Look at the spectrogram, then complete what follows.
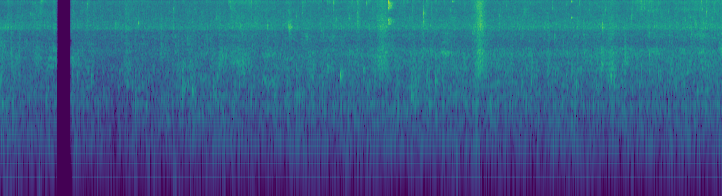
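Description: Dough tikiyas deep-frying in hot oil in a kadhai: a steady sizzle with scattered crackles and pops, cutting out briefly just under a second in.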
